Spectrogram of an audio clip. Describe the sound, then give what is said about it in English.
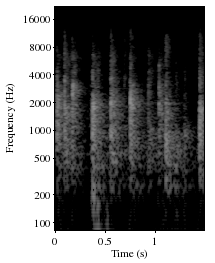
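An audience claps in praise of the Lord in a quick, uneven patter of sharp hand claps, a steady burst of applause lasting a moment with no voices over it. “Give the Lord a clap of him.”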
